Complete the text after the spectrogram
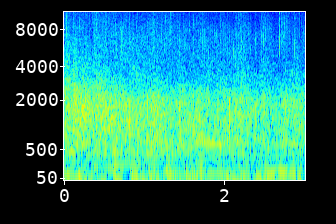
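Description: A crowd applauds steadily for about three seconds at a CS50 class in New Haven, a dense, even wash of many hands clapping at a constant moderate loudness, with faint murmuring voices underneath.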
